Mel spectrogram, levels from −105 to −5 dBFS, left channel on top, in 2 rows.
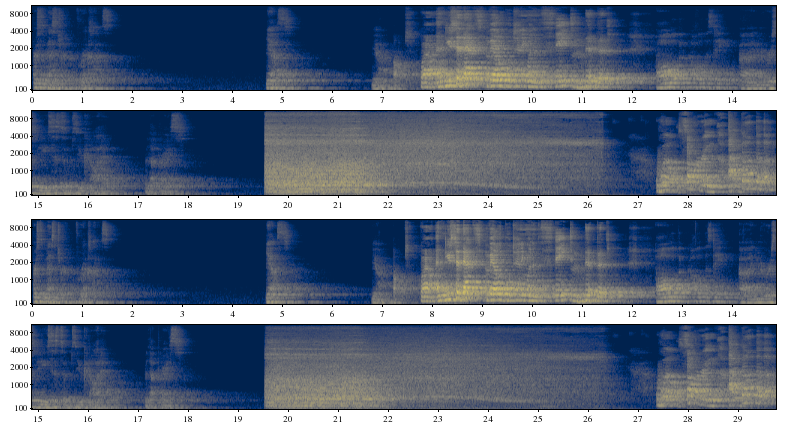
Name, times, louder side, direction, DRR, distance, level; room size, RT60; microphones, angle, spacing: voice 1, 0.0-1.5 4.7-5.1 6.8-7.0 10.8-11.1 12.5-13.8 14.1-16.4 17.1-17.9, right 1 dB, 75° right, -3 dB, 1.4 m, -46 dB
voice 2, 7.8-10.7 11.0-11.4, right 1 dB, 55° right, 0 dB, 0.9 m, -30 dB
sound 1, 19.5-26.3, left 3 dB, 55° left, 0.5 m, -40 dB
voice 3, 26.8-29.7, equal, 30° left, -6 dB, 1.3 m, -38 dB
7.0 x 3.7 x 4.4 m, 2.5 s
head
